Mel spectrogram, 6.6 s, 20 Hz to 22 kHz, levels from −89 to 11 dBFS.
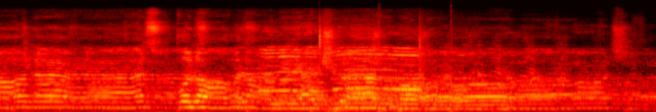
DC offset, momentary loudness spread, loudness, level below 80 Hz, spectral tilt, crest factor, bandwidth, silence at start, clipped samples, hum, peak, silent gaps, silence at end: under 0.1%; 11 LU; -29 LUFS; -58 dBFS; -3 dB/octave; 22 dB; 16.5 kHz; 0 s; under 0.1%; none; -8 dBFS; none; 0 s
